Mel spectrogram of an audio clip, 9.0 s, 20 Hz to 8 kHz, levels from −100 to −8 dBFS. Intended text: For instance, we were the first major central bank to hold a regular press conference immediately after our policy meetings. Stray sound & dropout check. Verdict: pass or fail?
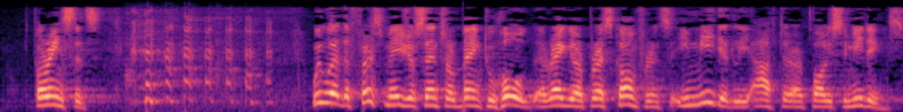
fail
